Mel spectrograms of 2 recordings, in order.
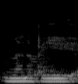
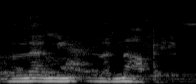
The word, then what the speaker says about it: Lenape: Some people say it Lenape and Lenape, but it's Lenape. Is the proper pronunciation from what I was told at 2 locations already.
